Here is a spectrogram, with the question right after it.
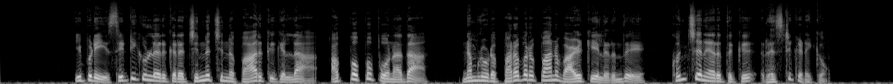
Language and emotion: Tamil, happy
